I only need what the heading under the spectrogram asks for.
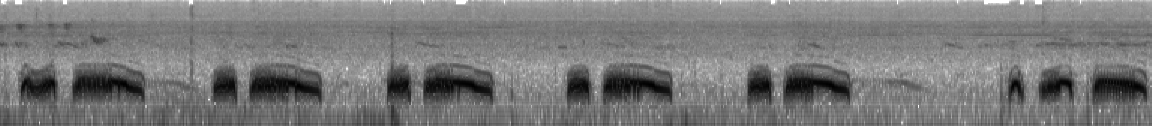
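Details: Spotted dove in full calling, used to attract wild birds: a clean, steady series of mellow coo phrases, each of two or three hollow notes with a drawn-out falling end, repeated about every second.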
